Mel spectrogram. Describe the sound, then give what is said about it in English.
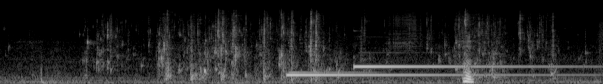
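Water splashes and trickles as Fred Rogers soaks his feet in a tub on his porch. A few sloshes are followed by steady sustained tones and one brief sliding tone. “But in that last episode, he showed up at Mr. Rogers' porch, just as Fred was starting to soak his feet.”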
